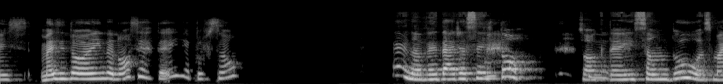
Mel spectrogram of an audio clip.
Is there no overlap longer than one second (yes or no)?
yes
